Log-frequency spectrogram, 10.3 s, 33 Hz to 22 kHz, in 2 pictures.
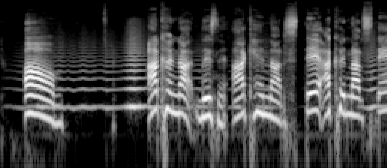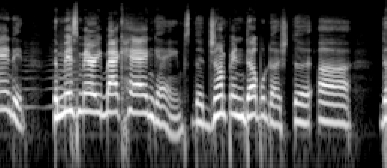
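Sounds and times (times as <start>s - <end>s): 
voice imitating a mosquito with a nasal buzzing whine: 0.0s - 7.0s
speech: 0.4s - 1.0s, 2.0s - 10.3s.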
